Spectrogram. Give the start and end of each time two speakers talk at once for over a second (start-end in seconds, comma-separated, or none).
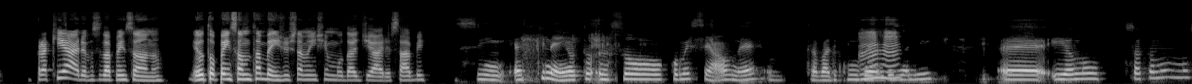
none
